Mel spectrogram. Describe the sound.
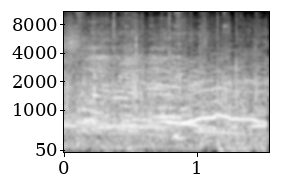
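A steady, dense wash of audience applause and crowd noise runs throughout, loud and continuous, with voices calling out over the clapping.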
